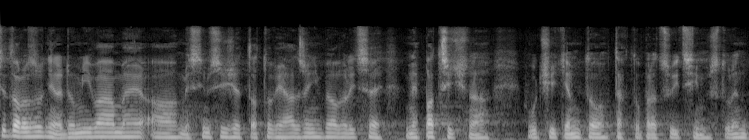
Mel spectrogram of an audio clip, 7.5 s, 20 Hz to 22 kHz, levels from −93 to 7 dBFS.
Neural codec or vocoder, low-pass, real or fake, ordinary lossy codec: none; 9.9 kHz; real; AAC, 48 kbps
